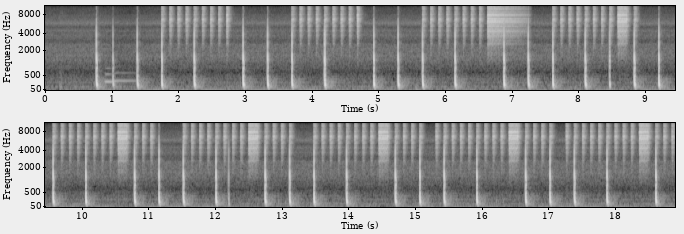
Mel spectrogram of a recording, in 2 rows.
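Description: An 808-kit drum machine pattern plays in a loop. It starts about a second in as a fast run of short, sharp hits, about eight a second, with regular gaps, and a brief hissy cymbal-like burst near the middle.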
